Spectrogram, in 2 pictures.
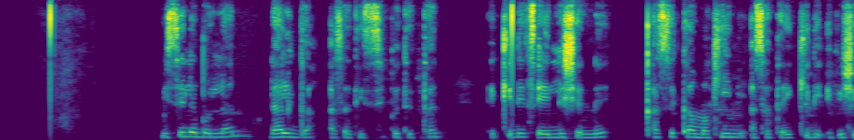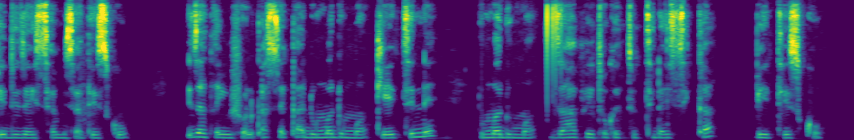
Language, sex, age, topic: Gamo, female, 25-35, government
